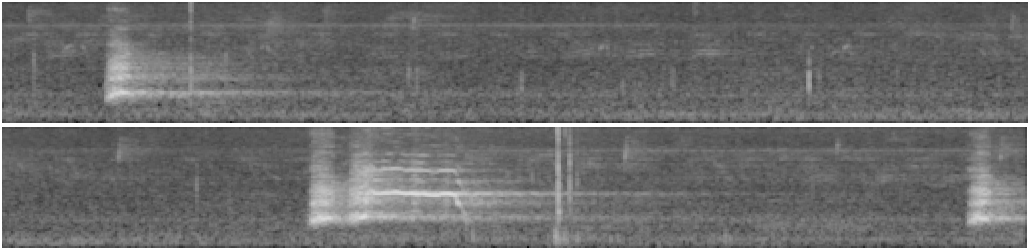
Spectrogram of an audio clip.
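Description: A coyote gives sharp, yelping barks, separated by several seconds of quiet.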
